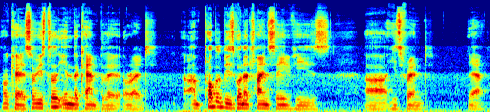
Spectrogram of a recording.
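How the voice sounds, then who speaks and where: A man's voice: low voice, a little slow. A man hosting a reaction video, commenting casually and thinking aloud with curious questions. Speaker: reaction channel host.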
